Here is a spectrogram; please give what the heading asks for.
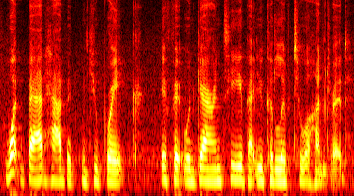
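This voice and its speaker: Lower-voiced woman asking brief questions. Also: fairly even intonation, moderate pace, darkish tone, a little hiss or hum. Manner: concise, short backchannels. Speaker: TV interviewer.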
